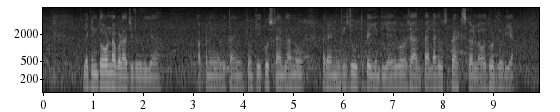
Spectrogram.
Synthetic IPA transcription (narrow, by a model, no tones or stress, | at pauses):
leːk̬ɪnd̪oːnãːbəɽaːzəɾuːɾiːɛː | əpneːoːd̪eːt̪aːĩːkjõːkɪkʊd͡ʒʈaːimbisaːnũː | ɾɛːɳɪŋɡk̪iːzəɾuːɾt̪iːpəiːɦɪ̃ːnd̪iːɛːekoʃaːjəd̪pɛːlãːket̪ʊsẽːpɾɛːkʈɪ̥skəɾlaːd̪ʱoːɽiːd̪oːɽiːɛː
